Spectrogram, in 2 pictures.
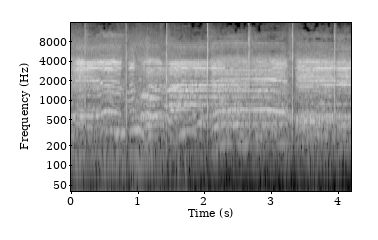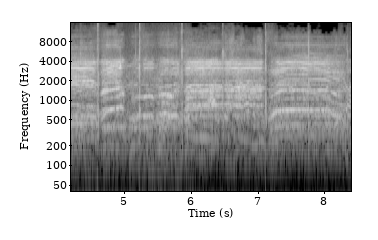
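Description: Congregation of many voices singing a hymn together, holding long notes that shift in pitch every second or so, over a steady beat of sharp strikes about two a second.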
